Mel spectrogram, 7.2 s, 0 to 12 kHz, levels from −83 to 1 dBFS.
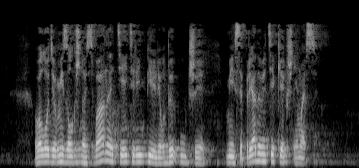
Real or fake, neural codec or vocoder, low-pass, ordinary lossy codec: fake; codec, 16 kHz, 4 kbps, X-Codec, HuBERT features, trained on LibriSpeech; 7.2 kHz; MP3, 32 kbps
